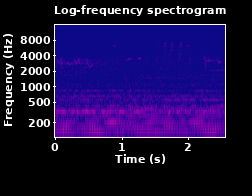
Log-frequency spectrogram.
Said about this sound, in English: I hear birds singing songs.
